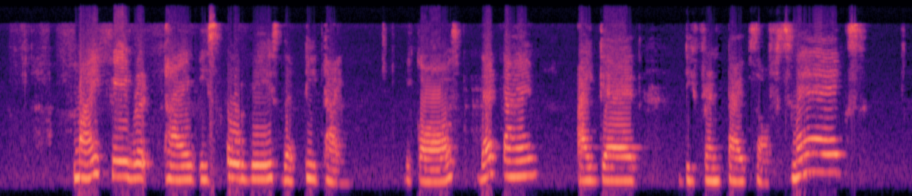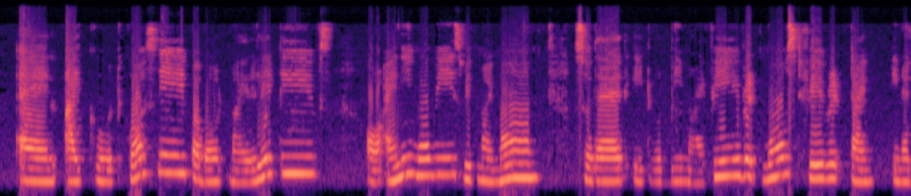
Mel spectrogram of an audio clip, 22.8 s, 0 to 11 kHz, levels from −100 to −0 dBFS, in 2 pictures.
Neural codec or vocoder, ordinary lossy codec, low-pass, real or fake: none; none; 9.9 kHz; real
